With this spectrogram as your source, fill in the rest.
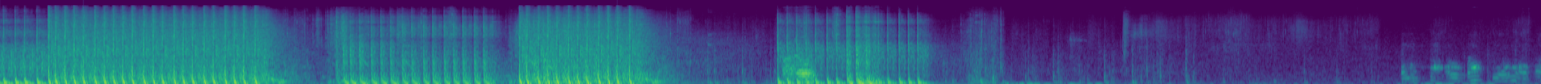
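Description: Gunfire in a shooting video game comes as loud sustained machine-gun bursts, several long volleys separated by short pauses, then scattered single shots, with voices talking faintly near the end.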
